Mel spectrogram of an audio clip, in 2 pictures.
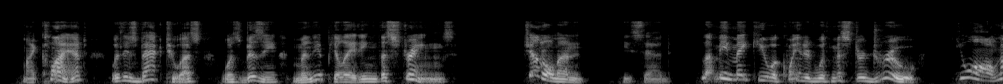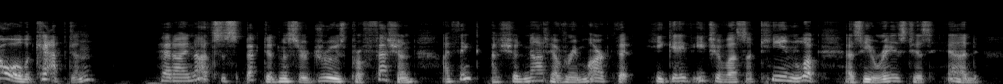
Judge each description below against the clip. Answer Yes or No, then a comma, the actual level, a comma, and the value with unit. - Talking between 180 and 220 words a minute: No, average, 165 wpm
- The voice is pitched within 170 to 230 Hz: No, medium, 140 Hz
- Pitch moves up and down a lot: Yes, wide, 7.4 semitones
